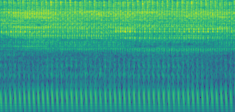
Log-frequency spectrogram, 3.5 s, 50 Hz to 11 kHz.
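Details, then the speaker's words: 2000 Arctic Cat 250 ATV, recently serviced (carbs, air filter, oil), at a cold idle: a quick, steady thumping of about twelve beats a second with a light metallic rattle on top. The owner guesses valve adjustment or something loose; the cause is not confirmed. "but it kind of sounds like there's a rattle in there. So like I said, that rattle, besides that, I haven't noticed anything that's wrong with this. If I had to guess, I think that maybe the valves need to be adjusted,"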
